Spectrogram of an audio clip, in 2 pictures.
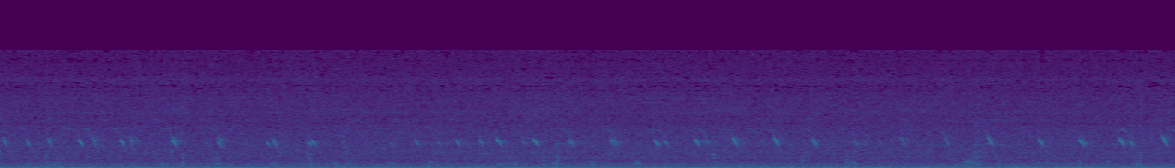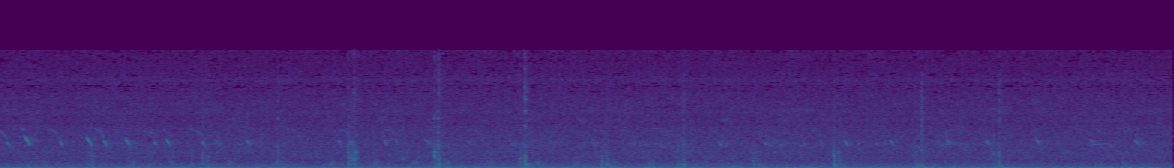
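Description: Small bird chirping rapidly: short high chirps, several a second, thinning out about halfway through. A few sharp knocks near the end.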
